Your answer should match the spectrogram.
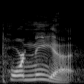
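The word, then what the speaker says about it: porneia: there in the original language is the word pornea it's spelled p-o-r-n-e-i-a we get our word pornography from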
